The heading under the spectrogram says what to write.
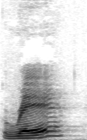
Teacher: Rarely, I pronounce the first R, rare, but I ignore the second one. So that's actually part of the vowel in Australian English.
